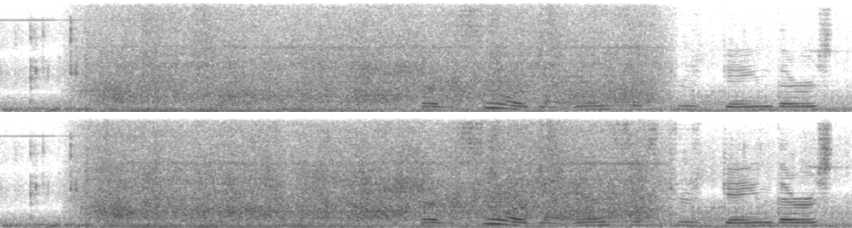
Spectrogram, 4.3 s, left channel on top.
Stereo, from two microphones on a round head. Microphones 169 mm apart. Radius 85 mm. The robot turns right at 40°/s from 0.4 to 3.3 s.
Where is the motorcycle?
15° left (ahead or behind); by 4.3 s 50° right (ahead or behind).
